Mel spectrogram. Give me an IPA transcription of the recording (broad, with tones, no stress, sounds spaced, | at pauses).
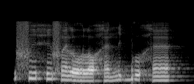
f i˦ h i˦˨ f ɛ̃˧ l o˨ l ɔ˨ h ɛ̃˨ n i˧ ɡ͡b u˧ h ɛ̃˧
